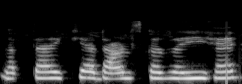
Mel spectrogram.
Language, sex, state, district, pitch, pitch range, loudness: Hindi, female, Bihar, Kishanganj, 285 Hz, 280-290 Hz, -13 LUFS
